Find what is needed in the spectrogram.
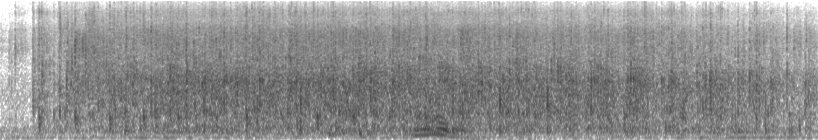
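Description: Audience applauding, starting suddenly just after the opening and holding steady until speech resumes at the end.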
